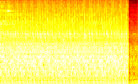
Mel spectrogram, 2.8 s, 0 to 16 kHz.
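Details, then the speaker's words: Detroit Series 60 diesel truck started after replacing the gear-driven air compressor: a loud, steady clatter with an even beat and no misses or knocks until shutdown; revved up and everything works, no oil leaks seen yet. "Hey, what do you think, huh? Everything seems to be working right. I ran her up there pretty good."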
